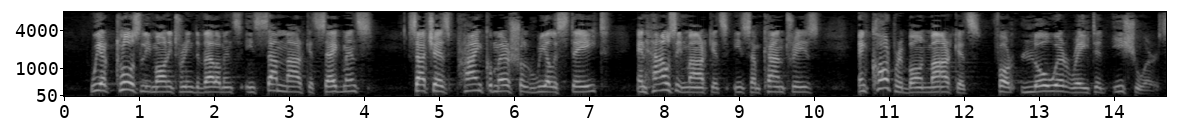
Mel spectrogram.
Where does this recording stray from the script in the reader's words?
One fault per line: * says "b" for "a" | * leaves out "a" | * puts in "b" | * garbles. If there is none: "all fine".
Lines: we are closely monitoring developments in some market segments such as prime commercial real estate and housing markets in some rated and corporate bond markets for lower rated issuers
* says "countries" for "rated"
